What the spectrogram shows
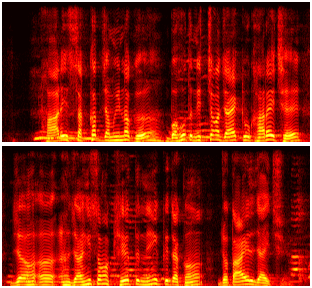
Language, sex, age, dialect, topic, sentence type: Maithili, male, 31-35, Bajjika, agriculture, statement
